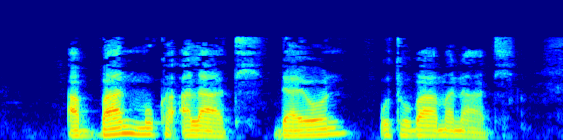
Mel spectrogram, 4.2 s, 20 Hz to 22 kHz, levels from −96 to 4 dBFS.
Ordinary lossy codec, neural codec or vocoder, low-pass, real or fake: MP3, 32 kbps; none; 10.8 kHz; real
